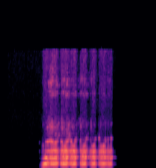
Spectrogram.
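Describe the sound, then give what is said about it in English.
A goat bleats once, a single wavering, nasal cry lasting about a second with a quavering, pulsing tremble, fairly loud and alone, with silence before and after. “That wasn't a Anyways, sheep. That was a goat.”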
